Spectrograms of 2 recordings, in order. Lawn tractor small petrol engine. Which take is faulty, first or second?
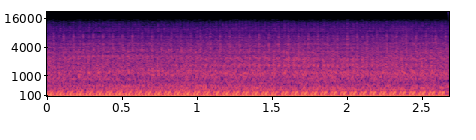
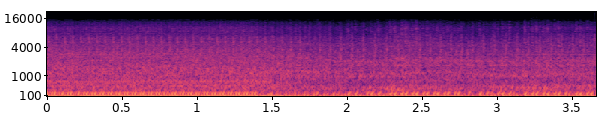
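first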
